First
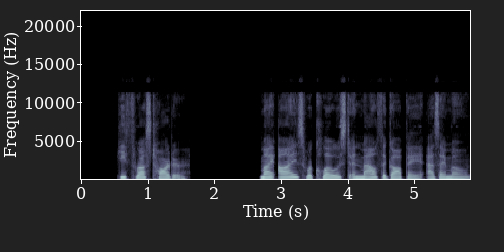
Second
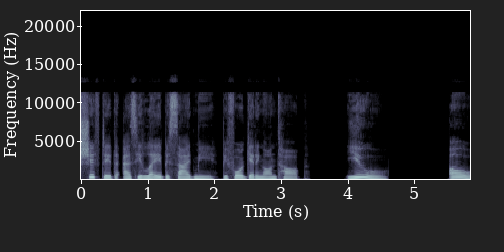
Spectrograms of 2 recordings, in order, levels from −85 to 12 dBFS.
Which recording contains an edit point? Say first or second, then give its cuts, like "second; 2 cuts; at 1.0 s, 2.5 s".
second; 1 cut; at 3.8 s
